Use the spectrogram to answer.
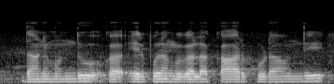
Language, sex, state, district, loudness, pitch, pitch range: Telugu, male, Telangana, Komaram Bheem, -16 LUFS, 125 Hz, 125-130 Hz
